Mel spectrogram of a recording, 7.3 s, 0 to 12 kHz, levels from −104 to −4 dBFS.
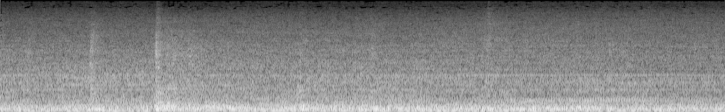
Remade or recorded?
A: recorded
